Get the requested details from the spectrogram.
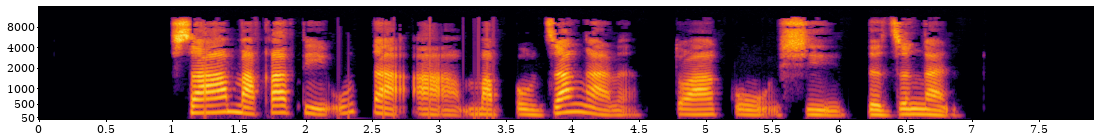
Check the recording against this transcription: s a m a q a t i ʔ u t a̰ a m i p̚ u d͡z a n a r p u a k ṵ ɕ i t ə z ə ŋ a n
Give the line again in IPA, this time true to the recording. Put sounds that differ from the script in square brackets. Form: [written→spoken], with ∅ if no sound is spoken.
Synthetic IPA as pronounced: s a m a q a t i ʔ u t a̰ a m [i→a] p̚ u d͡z a [n→ŋ] a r [p→t] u a k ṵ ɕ i t ə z ə ŋ a n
